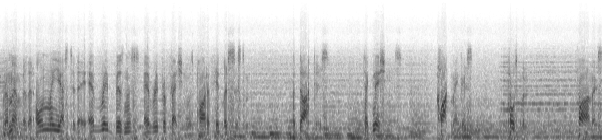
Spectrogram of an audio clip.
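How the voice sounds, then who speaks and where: A man's voice: medium pitch, sing-song, normal speed, long pauses. An American man reading a scripted 1940s wartime documentary narration in a stern, emphatic way, with clipped dramatic phrasing. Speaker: propaganda film narrator. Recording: dull 1940s archive film soundtrack, music.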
